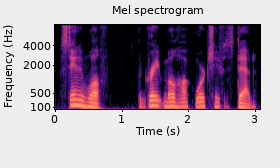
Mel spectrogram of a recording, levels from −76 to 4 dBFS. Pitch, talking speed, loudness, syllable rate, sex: 115 Hz, 175 wpm, -19 LUFS, 4.5 syllables/s, male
